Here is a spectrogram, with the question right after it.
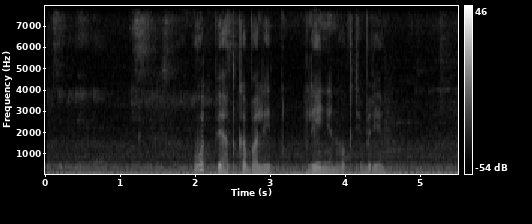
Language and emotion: Russian, sad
